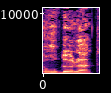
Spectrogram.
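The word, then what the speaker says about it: Hondelatte: Comment faut-il prononcer votre nom, Ondelat ou alors Ondelat en trois syllabes? – Ah, je me suis longtemps battu pour qu'on prononce les syllabes, puisque moi je viens du sud-ouest de Bayonne, et donc chez moi on prononce toutes les... Donc on dit Ondelat.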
